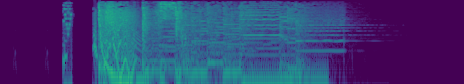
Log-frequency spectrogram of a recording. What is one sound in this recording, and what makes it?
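A retro video game plays a short victory jingle.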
